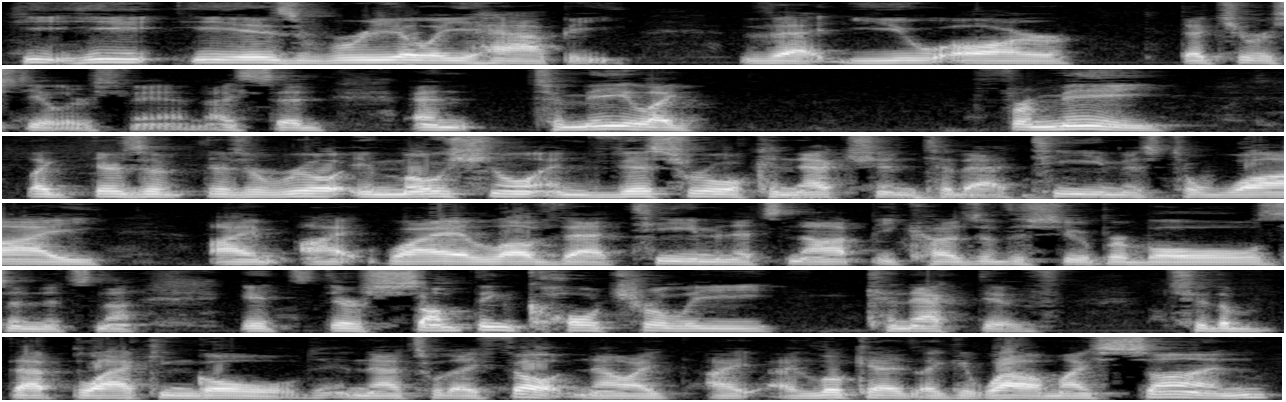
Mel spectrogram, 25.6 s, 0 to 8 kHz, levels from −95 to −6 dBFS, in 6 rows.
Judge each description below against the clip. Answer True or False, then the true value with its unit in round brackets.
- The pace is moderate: True (195 wpm)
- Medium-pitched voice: False (110 Hz)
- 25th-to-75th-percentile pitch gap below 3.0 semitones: True (2.6 semitones)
